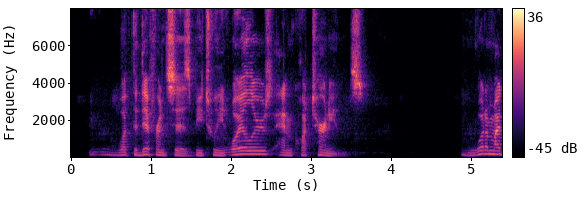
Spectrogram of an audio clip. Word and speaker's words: Euler: These are called Euler rotations. E-U-L-E-R, it's spelled differently.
